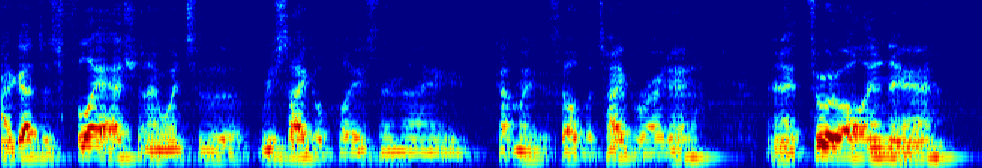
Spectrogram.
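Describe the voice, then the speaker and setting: A man with a New York accent at a fairly slow pace, ordinary pitch variation, audible room echo and noticeable background noise. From New York (Westchester/Bronx border). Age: 70s. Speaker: artist. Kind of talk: interview, life story. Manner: casual, rambling.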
